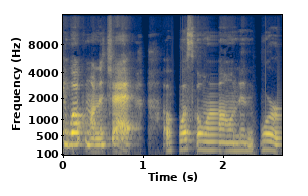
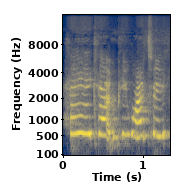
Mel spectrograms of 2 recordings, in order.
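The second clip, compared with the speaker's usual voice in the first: playful call; 4 dB louder than usual. Retold or imitated.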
